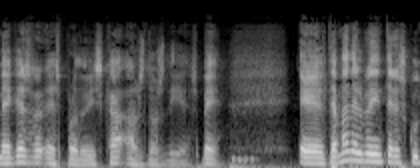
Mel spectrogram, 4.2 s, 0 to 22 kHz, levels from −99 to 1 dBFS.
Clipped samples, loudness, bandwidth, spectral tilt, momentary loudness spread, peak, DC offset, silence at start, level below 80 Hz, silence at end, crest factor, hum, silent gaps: under 0.1%; -24 LUFS; 12.5 kHz; -5 dB/octave; 18 LU; -8 dBFS; 0.2%; 0 s; -40 dBFS; 0 s; 18 dB; none; none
